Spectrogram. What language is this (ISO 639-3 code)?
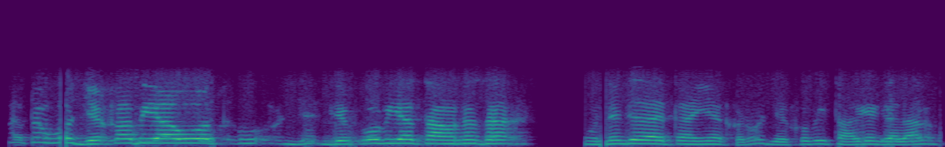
snd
